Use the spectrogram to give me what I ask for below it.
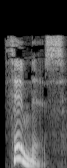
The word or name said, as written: thinness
